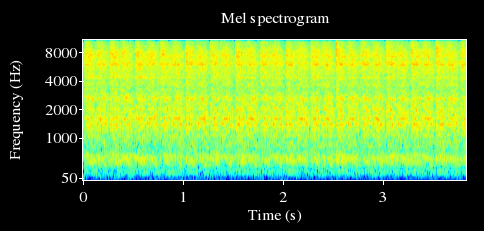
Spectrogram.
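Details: Engine totally cold to the touch before starting; catches promptly and settles into an even, steady idle pulse with no misses or knocks; healthy cold start.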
